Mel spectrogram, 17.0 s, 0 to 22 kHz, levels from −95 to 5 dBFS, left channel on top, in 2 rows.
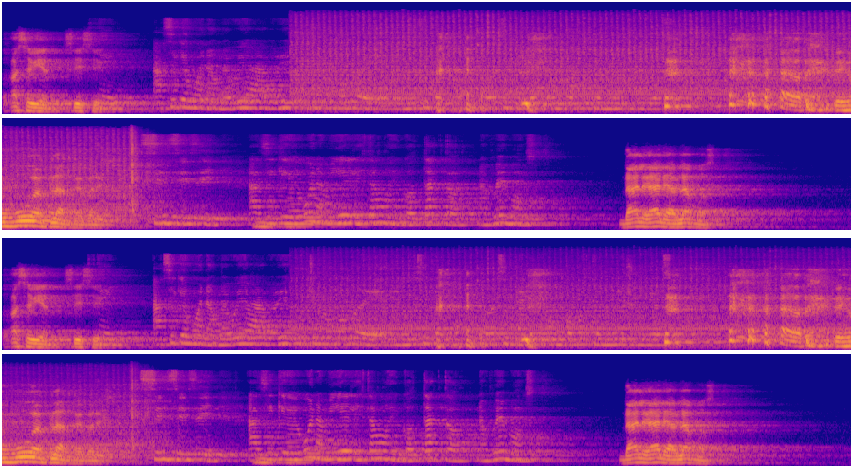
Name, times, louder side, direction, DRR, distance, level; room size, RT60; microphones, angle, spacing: voice 1, 0.1-1.1 4.3-4.8 5.2-5.5 6.6-6.8 7.2-9.6 11.0-11.2 14.7-15.6, equal, ahead, 6 dB, 0.8 m, -24 dB
voice 2, 1.5-6.8 9.5-13.8, equal, 45° right, 0 dB, 4.3 m, -36 dB
sound 1, 2.9-9.9, left 3 dB, 35° left, 2.5 m, -38 dB
28.0 x 25.0 x 7.8 m, 2.6 s
head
